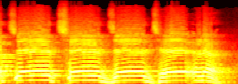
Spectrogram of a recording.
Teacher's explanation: तालु से निकलने वाली ध्वनियां और तालव्य ध्वनि कहलाती है।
